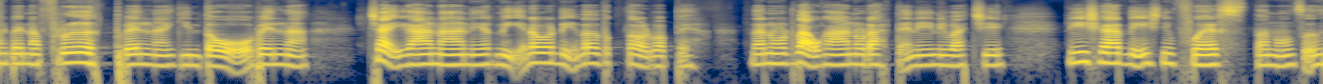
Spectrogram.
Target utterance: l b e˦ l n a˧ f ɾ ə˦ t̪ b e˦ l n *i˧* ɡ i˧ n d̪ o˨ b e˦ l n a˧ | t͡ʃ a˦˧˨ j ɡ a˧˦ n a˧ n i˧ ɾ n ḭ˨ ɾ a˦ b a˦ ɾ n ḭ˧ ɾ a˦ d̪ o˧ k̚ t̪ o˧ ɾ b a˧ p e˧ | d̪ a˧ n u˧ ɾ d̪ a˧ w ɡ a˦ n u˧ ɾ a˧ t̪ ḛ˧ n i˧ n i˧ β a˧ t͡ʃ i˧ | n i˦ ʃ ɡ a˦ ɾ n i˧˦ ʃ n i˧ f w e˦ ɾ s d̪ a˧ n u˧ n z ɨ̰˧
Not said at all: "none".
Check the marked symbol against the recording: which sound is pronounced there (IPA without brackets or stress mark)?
a˧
